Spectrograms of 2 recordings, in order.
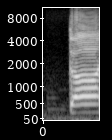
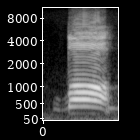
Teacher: زبان کی سائیڈ داڑوں کے ساتھ ٹچ ہوگی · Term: ضاد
